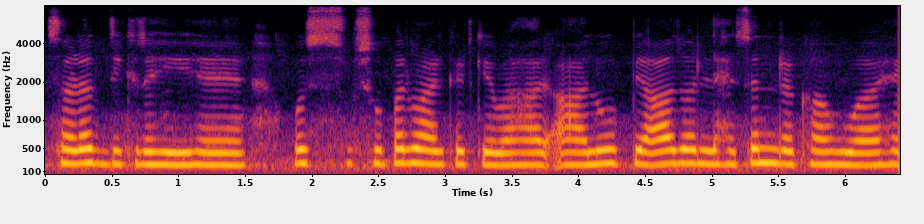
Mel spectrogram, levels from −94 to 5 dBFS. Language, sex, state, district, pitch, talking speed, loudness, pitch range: Hindi, female, Jharkhand, Palamu, 230 Hz, 150 wpm, -13 LUFS, 220-240 Hz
